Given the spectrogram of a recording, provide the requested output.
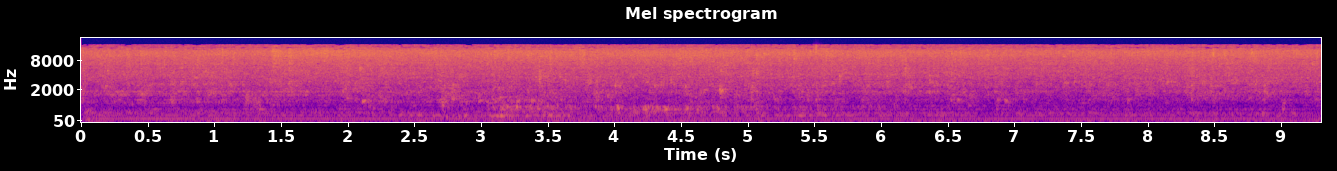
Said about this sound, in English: And that means that we can also take out the ramen noodles. So let me pour those out as well.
